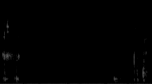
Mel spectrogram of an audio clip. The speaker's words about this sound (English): Let me take a sip of my drink.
